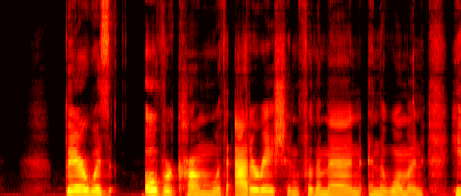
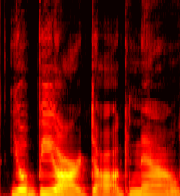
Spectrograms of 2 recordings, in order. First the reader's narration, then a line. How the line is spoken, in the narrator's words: said the woman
